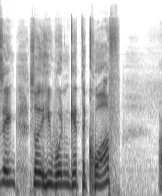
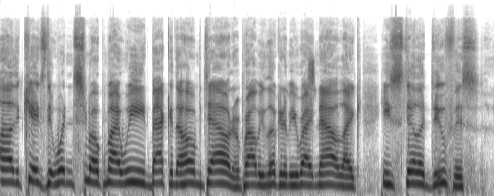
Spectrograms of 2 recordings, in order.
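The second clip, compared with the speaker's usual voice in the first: play-acted, smug, self-satisfied, proud tone. Mocking a speaker on stage as smugly proud: smug Nick impression. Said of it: "He's so smugly proud of his achievements".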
